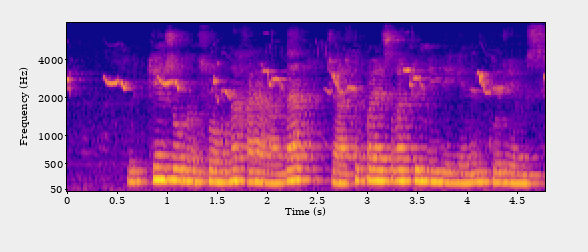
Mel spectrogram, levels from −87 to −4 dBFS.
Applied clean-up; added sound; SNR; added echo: none; Bird vocalization, bird call, bird song; 15 dB; reverberation time 0.6 s.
